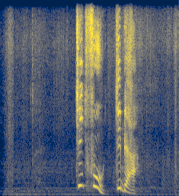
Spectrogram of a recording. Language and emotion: Russian, positive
